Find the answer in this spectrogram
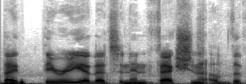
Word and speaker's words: diphtheria: uh what is that ditheria is that how you pronounce that diphtheria that's an infection of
